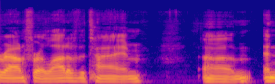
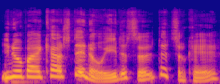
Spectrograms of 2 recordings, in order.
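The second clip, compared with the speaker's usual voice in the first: strong put-on Italian accent, thick and very high; 12 semitones higher than usual. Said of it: "he has an extremely strong Italian accent".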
